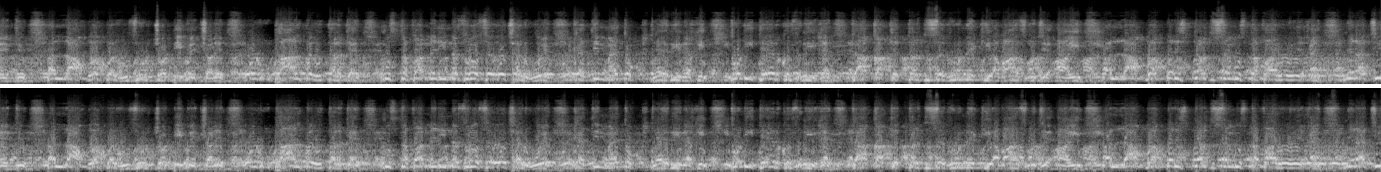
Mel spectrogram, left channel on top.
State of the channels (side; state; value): both; normal; correlation 0.06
